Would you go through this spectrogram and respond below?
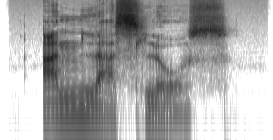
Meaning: without reason; motiveless, senseless
- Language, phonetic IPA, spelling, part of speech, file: German, [ˈanlasˌloːs], anlasslos, adjective, De-anlasslos.ogg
